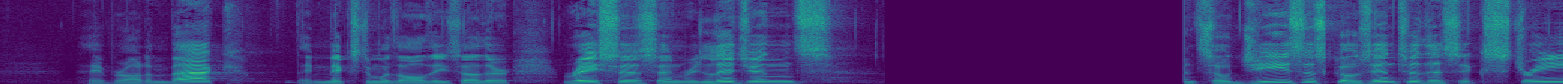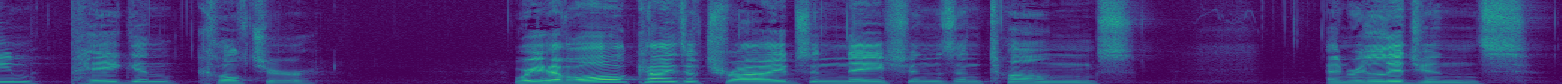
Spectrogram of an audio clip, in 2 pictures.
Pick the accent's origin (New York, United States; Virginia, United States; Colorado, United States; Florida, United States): Florida, United States; Pensacola; Now, I grew up here in Pensacola. My parents moved to Gulf Breeze when I was 16.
